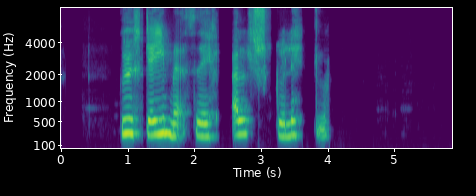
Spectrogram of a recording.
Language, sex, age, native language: Icelandic, male, 7, Icelandic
